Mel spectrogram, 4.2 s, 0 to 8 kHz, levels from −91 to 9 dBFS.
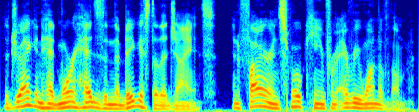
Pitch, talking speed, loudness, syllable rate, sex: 115 Hz, 300 wpm, -16 LUFS, 6.7 syllables/s, male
